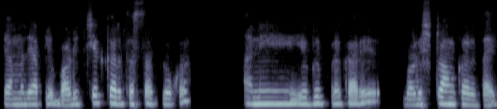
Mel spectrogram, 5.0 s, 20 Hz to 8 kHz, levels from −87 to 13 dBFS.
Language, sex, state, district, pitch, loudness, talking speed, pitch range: Marathi, male, Maharashtra, Nagpur, 175 Hz, -24 LUFS, 170 wpm, 160-185 Hz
